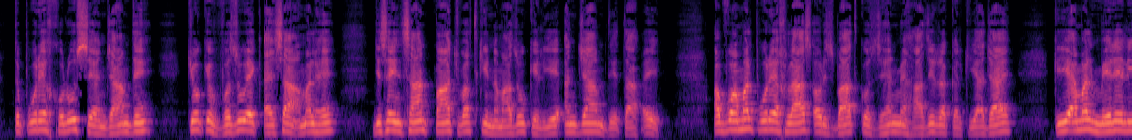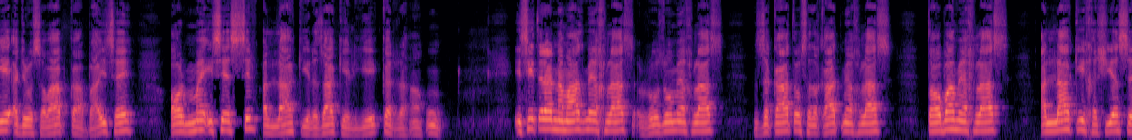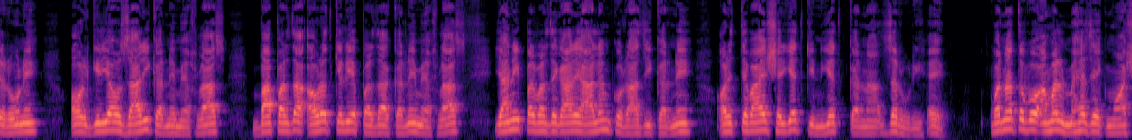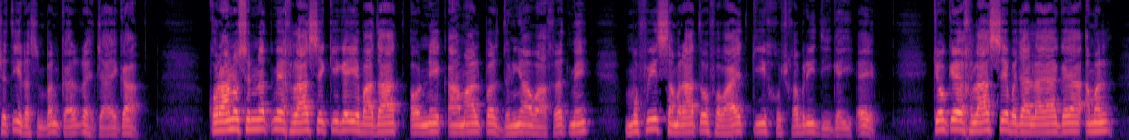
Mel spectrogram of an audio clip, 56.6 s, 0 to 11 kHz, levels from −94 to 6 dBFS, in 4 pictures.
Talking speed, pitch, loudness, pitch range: 170 wpm, 150 Hz, -30 LUFS, 130-165 Hz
